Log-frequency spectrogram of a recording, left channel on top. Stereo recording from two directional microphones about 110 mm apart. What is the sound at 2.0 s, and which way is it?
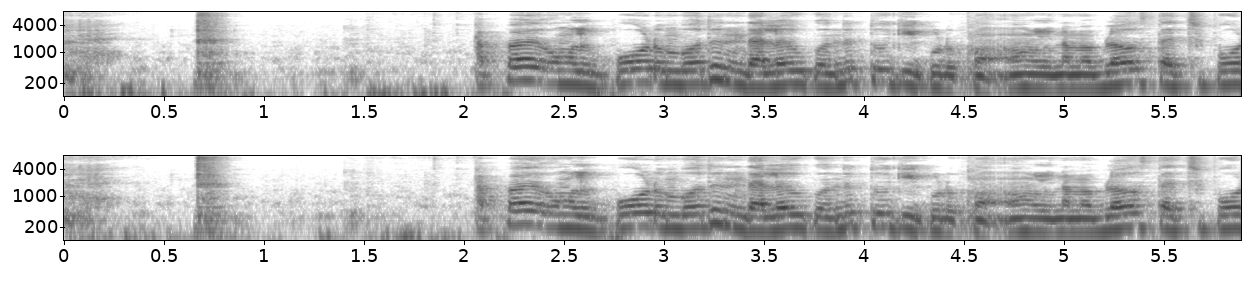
Speech, 30° left (ahead or behind).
